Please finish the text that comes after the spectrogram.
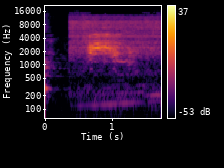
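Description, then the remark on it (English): A cat meowing at a door at midnight gives one drawn-out meow that swells and then fades over about a second, with a faint steady hiss in the background and no talking. “It's just meowing at the door.”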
